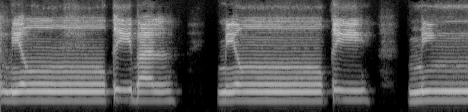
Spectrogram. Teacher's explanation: ikhfa pada qof dan kaf karena pangkal lidahnya naik dan dia berhenti di situ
